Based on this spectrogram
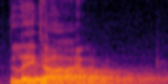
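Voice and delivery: loud echoing delay; slow, loud, echoed; delay effect. Shown as a demonstration.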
